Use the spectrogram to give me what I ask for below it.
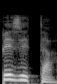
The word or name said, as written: peseta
